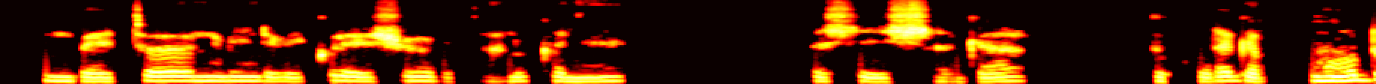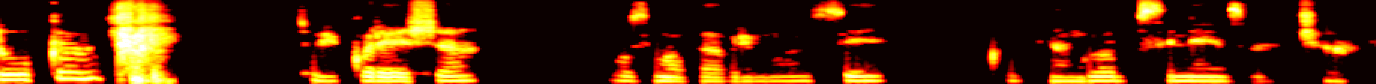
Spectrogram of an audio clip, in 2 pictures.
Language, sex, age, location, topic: Kinyarwanda, male, 36-49, Musanze, finance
